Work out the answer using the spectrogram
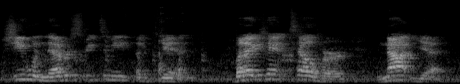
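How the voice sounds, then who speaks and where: A man reading a storybook aloud to a class as their teacher, pausing to explain and ask questions. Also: high-pitched, lively intonation, pushed and bright. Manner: instructive, checking understanding with questions. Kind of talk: read-aloud with explanatory asides and questions to pupils. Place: indoors, classroom. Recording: roomy, distant mic, faint background noise.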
